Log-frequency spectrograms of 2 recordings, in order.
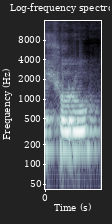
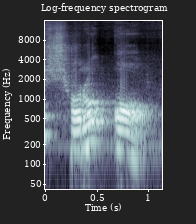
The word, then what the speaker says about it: স্বর অ: এটাকে অনেকে বলে সরু, না এটা হচ্ছে স্বর অ।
